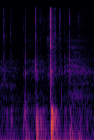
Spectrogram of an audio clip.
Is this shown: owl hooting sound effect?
no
